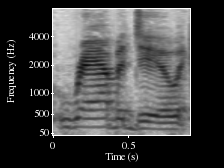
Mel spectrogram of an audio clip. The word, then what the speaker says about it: Rabideau: Well, I'm excited to be here as well, and it's Michelle Rabideau, and I always say it, you know, pronounce it like Scooby-Doo, and you'll never forget it.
